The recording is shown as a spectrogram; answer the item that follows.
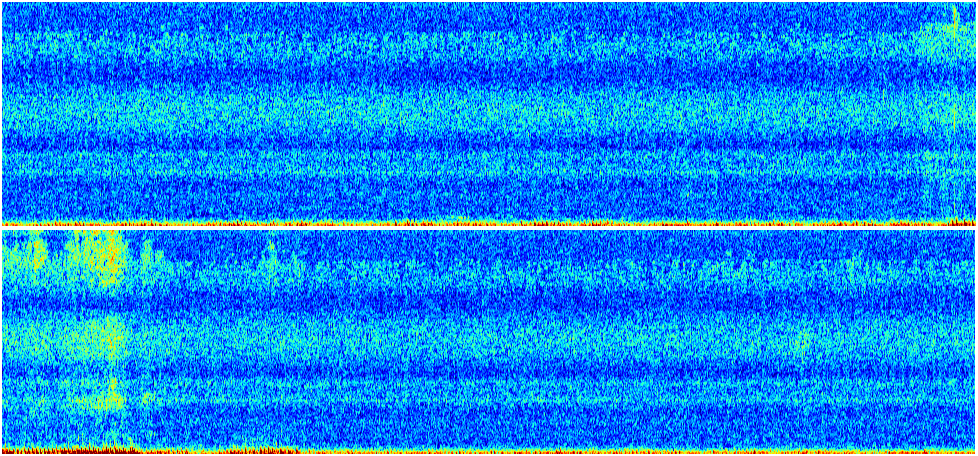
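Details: Sleepy black cat snuggled up close beside a person, purring softly in a steady low rumble throughout, with a brief louder rustle in the middle; otherwise quiet.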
